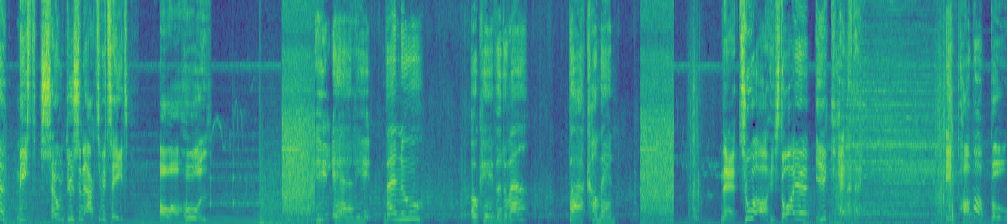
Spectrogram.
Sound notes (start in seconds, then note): none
